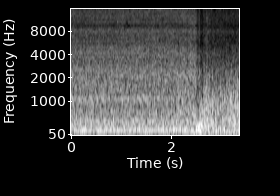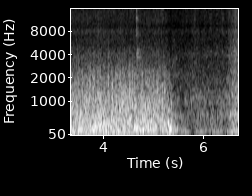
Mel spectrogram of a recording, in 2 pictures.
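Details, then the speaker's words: 2007 Trane XB13 5-ton central air conditioner condenser starting up. Steady, even low hum with a smooth fan rush and no knocks or rattles. Normal running. "yeah, it sounds like a stroll. So this is a nice unit actually."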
